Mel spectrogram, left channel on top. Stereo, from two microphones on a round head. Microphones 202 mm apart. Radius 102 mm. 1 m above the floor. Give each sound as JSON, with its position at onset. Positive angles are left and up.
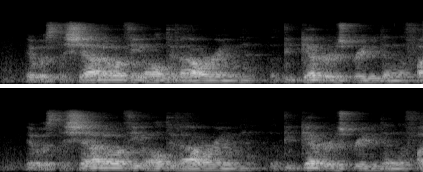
{"t": 0.3, "sound": "a man speaking", "side_deg": 5, "distance_m": 1.0}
